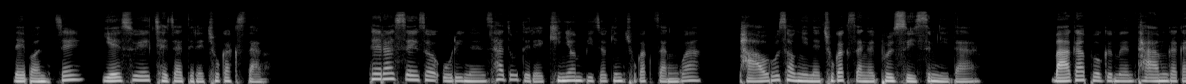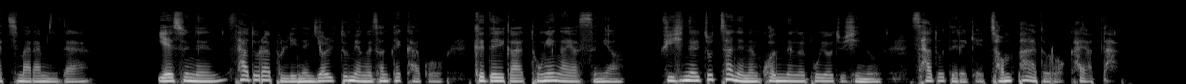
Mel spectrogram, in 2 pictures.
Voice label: Audio Coreano; TIBIDABO; audioguias

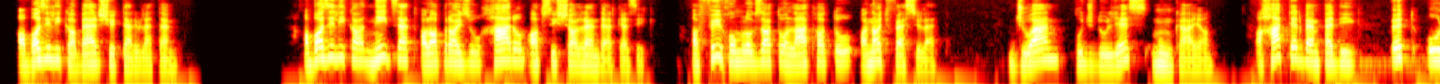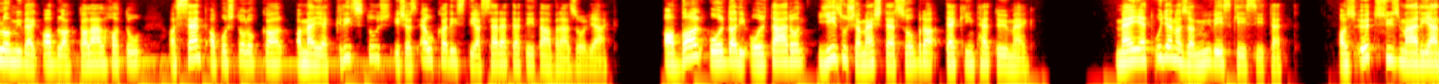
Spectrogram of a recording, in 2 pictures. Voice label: Audio Hungaro; TIBIDABO; magyar

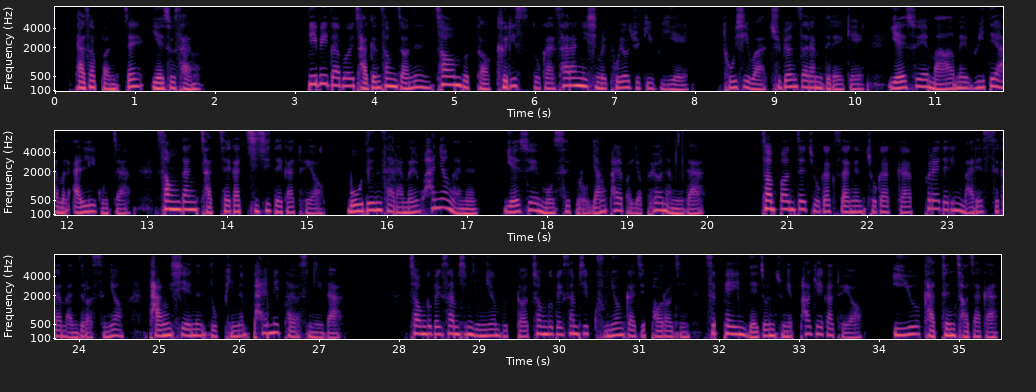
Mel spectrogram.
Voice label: Audio Coreano; TIBIDABO; audioguias

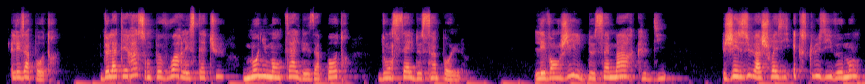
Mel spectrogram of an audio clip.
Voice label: Audio Frances; TIBIDABO; audioguides francais

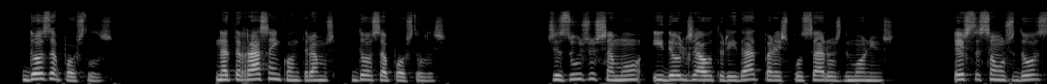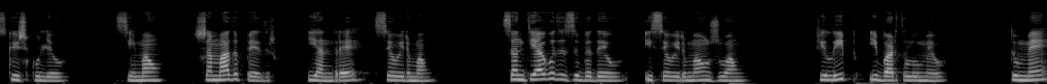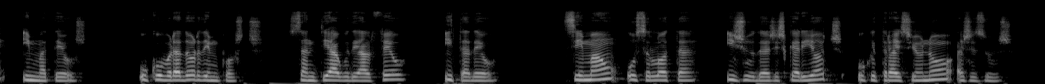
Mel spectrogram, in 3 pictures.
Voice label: Audio Portugues

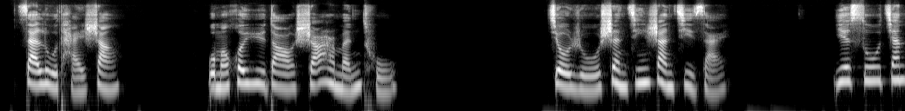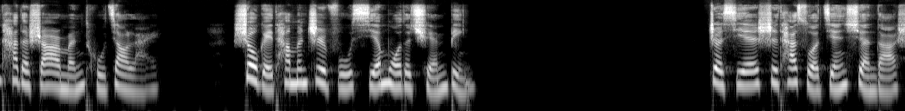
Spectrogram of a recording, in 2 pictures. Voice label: Audio Chino; TIBIDABO; 中国人

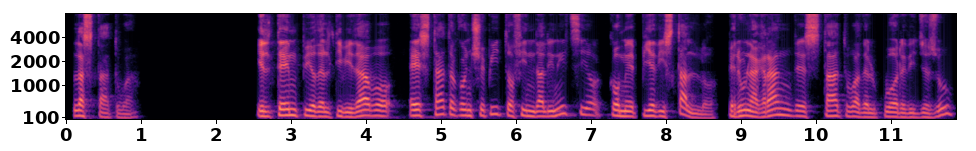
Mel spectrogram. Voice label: Audio Italiano; TIBIDABO; audioguida italiana

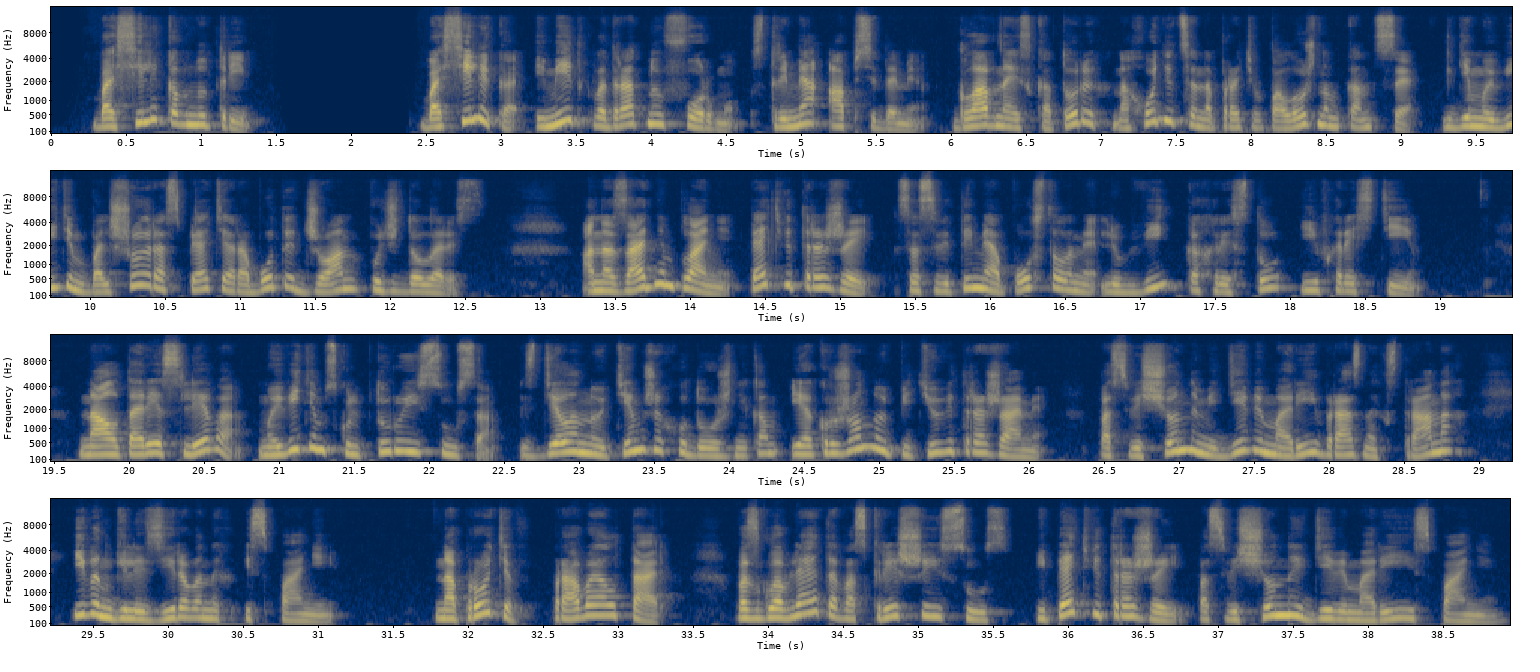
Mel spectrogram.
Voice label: Audio Ruso; TIBIDABO; русский аудиогид

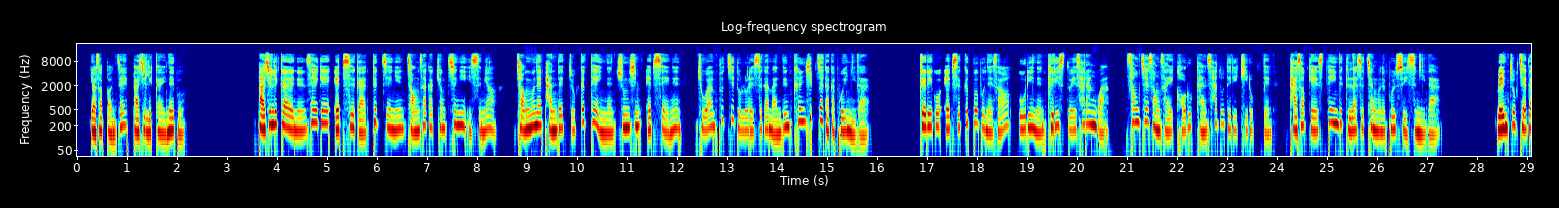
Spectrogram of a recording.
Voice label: Audio Coreano; TIBIDABO; audioguias

